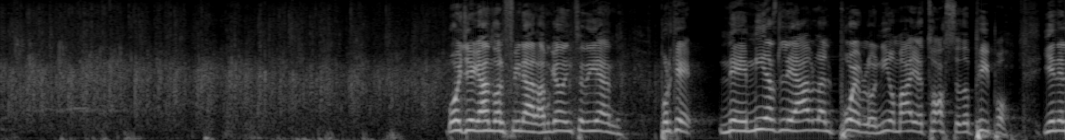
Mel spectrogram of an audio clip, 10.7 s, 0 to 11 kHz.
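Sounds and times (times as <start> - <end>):
crowd applauding loudly in a large space: 0.0 - 6.8
speech: 4.5 - 10.6.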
